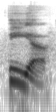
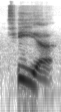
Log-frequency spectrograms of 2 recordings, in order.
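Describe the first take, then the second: First: It begins with a th sound. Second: It begins with a plain t sound. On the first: This is the way Mexicans say it. The speaker calls it right. "they say tia with a th sound" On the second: This is the way it is taught in school. The speaker calls it wrong. "in school, they teach you to say tia"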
